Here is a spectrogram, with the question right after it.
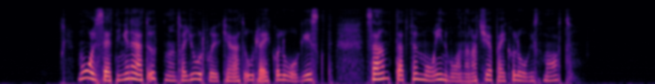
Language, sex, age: Swedish, female, 41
